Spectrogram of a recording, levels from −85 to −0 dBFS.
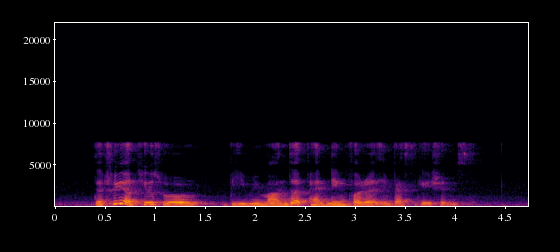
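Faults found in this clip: Repeated frames, 1.21–1.23 s: brief stutter in the speech, one block of about 23 ms played a second time. Consistent with a single compressed frame of that length written or transmitted twice, probably in the encoder output or the packet path before decoding. Net effect: the clip runs 23.2 ms longer than the original audio.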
